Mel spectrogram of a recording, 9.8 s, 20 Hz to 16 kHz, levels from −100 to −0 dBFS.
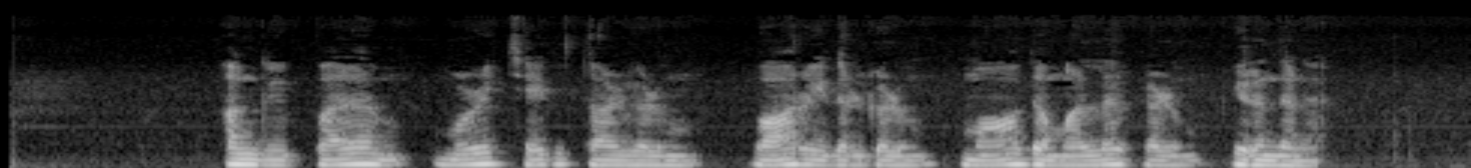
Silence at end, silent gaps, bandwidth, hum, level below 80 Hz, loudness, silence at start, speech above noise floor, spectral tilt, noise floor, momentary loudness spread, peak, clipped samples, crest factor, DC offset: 1 s; none; 5.2 kHz; none; -48 dBFS; -27 LUFS; 1.5 s; 42 dB; -9.5 dB/octave; -68 dBFS; 10 LU; -10 dBFS; under 0.1%; 16 dB; under 0.1%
